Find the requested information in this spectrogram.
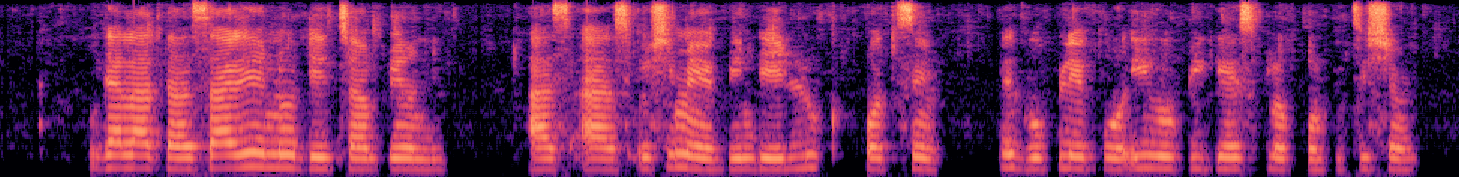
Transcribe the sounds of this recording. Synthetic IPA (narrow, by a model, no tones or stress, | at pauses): ɡalatãnsaɾenodet͡ʃãmpiɔ̃nliɡ | asasoʃimɛ̃bĩndelukfɔtĩn | leɡoplefɔiɾobiɡɛstklɔb̚kɔ̃mpitiʃɔ̃n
